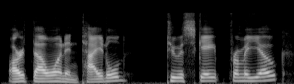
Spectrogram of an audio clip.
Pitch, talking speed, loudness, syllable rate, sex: 150 Hz, 185 wpm, -20 LUFS, 5.7 syllables/s, male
